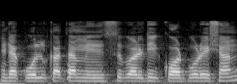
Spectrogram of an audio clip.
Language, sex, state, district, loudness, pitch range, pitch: Bengali, male, West Bengal, North 24 Parganas, -15 LUFS, 155-160 Hz, 155 Hz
